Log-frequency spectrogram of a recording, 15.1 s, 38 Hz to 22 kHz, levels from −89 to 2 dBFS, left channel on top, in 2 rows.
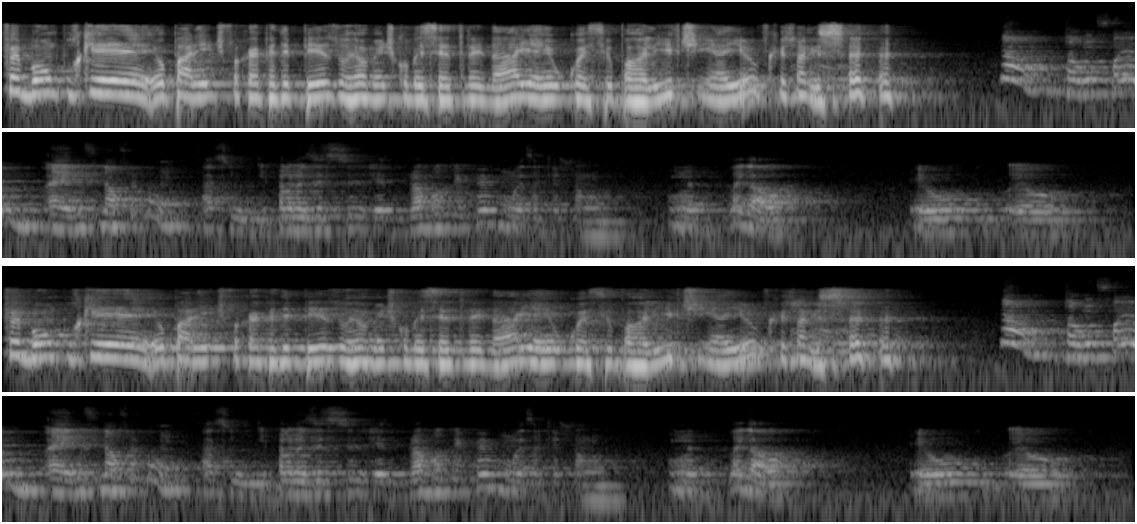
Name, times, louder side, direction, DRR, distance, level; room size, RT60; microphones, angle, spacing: voice 1, 0.0-5.9, left 5 dB, 75° left, 13 dB, 0.5 m, -30 dB
voice 2, 5.2-5.7 6.6-11.7 12.0-12.9 13.6-14.7, right 1 dB, 5° right, 3 dB, 1.1 m, -44 dB
9.5 x 7.2 x 7.9 m, 1.1 s
head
